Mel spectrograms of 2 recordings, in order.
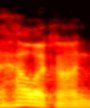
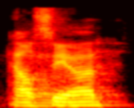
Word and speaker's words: Halcyon: of stuff okay yeah back in like the Helicon days I thought you pronounced that word I've only read that Helicon days Palestine Palestine Halcyon yeah I'm always embarrassed that like a word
